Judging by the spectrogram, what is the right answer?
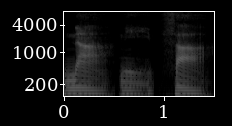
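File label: "nanitha", concatenated syllables; Affixing experiment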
